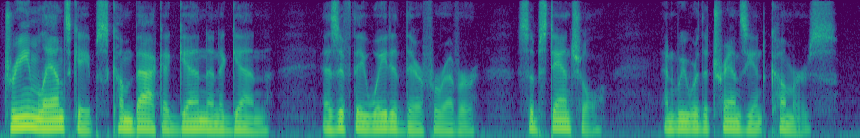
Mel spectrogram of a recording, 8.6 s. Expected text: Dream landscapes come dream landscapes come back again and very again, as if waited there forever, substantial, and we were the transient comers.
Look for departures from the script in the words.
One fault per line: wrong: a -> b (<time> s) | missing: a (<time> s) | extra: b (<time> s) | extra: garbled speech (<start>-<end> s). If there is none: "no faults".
missing: dream landscapes come (1.3 s)
missing: very (2.2 s)
extra: they (3.5 s)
